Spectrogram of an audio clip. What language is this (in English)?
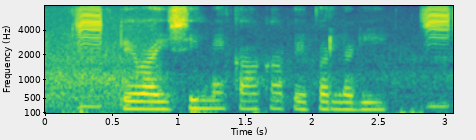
Bhojpuri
